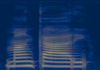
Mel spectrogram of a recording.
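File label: "mancari", female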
